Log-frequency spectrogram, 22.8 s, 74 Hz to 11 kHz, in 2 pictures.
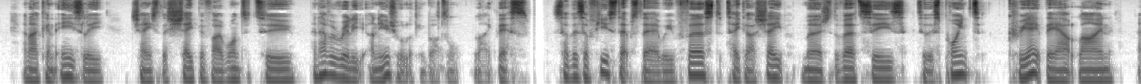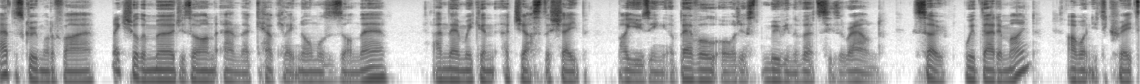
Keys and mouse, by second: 0.2 click, 0.6 g, 1.4 click, 3.8 click, 4.0 g, 4.9 click, 20.3 Tab, 22.0 click.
